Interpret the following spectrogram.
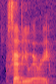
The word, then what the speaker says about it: February: to say them quickly, you can practice just the unstressed parts and again try going slow and then speeding up, like you-air-ee, you-air-ee, you-air-ee, February.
